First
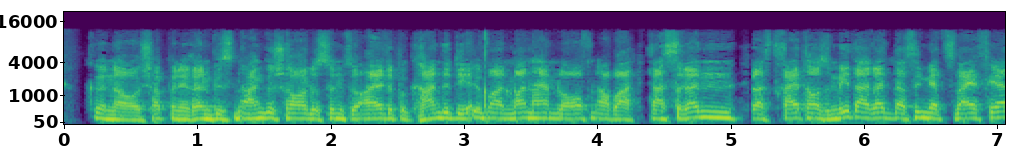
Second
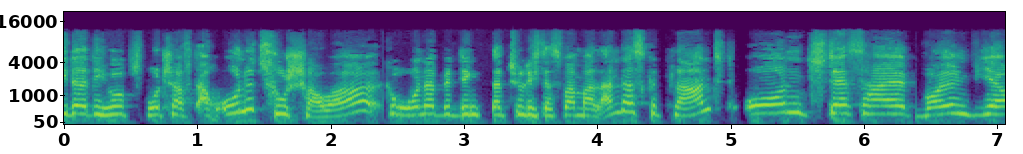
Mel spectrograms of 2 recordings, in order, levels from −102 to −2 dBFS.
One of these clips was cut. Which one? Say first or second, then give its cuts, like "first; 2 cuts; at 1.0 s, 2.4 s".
first; 2 cuts; at 3.1 s, 5.2 s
